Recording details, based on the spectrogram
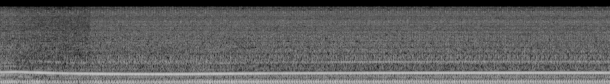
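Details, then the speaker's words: Ford Ranger T6 diesel just started, before turbo replacement: a steady high whine (~500 Hz) howls over idle as soon as it is revved. The variable-geometry turbo actuator motor has failed, and its linkage no longer moves with the throttle. "มีอะเล่นเครื่องจะได้ยินเสียงเทอร์โบหอนขึ้นมาทันทีเลยอ่ะ"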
